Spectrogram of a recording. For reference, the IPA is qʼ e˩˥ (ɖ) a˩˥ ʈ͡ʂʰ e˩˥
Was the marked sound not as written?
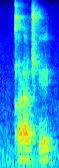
yes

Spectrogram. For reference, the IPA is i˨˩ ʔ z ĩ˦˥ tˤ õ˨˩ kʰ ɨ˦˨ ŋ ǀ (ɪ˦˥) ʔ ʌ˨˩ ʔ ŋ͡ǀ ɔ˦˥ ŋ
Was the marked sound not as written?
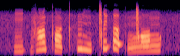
no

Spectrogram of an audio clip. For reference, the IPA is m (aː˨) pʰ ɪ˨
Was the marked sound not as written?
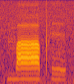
no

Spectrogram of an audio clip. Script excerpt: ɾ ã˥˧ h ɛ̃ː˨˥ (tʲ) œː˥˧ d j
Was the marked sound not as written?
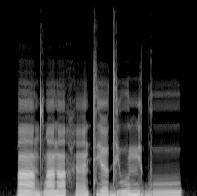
no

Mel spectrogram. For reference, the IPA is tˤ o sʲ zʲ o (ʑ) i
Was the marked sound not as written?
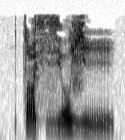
no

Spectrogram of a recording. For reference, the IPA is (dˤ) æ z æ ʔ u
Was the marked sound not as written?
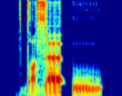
no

